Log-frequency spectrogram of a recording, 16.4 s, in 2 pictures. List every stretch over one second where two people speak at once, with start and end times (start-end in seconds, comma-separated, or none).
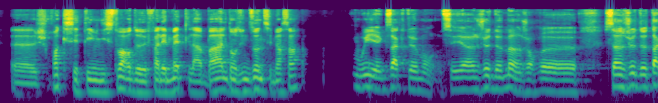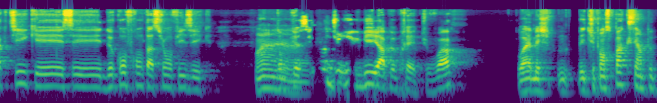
none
